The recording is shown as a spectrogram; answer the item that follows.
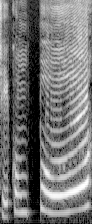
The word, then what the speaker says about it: recompor: Ó, café é timbre aberto, mas recompor, ó como o timbre é fechado. Você não fala recompor, você fala recompor.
